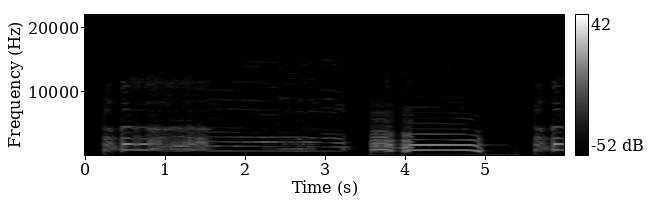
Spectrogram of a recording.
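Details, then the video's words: Long rooster crow: a raspy start, then a smooth ringing note sustained for about two seconds before fading. A second crow follows with two rough bursts and a held note ending abruptly. "Suara Ayam Berkokok Panjang Ayam Jantan Berkokok Rooster Crowing Rooster Sound"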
